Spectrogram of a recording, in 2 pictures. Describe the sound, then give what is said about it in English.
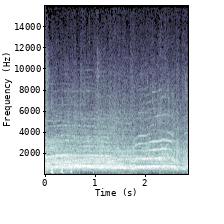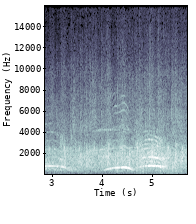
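Steady, dense applause from a crowd welcoming a guest to the stage fills the whole stretch, with rising whoops and shouted cheers breaking through, growing slightly louder near the end. “They're still clapping.”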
